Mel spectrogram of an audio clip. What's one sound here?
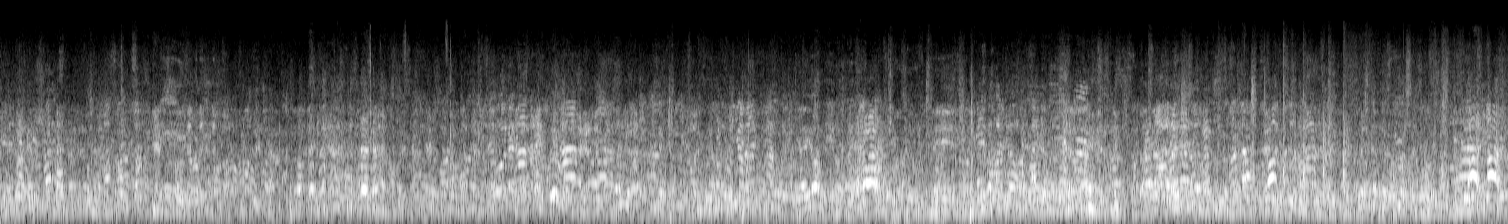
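Spectators chatter nearby outdoors.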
